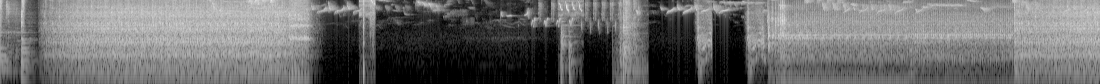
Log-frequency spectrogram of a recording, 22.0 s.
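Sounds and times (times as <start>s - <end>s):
small engine running: 0.8s - 6.3s, 15.0s - 22.0s
birds chirping: 1.2s - 22.0s.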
